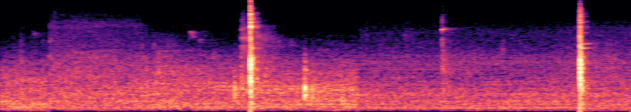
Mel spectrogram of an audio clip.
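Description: Sharp clicks of golf clubs striking balls: a loud one about two and a half seconds in, a fainter one half a second later, and another loud one just before the end, when the boy's driver hits his ball. A faint steady hum runs underneath.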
